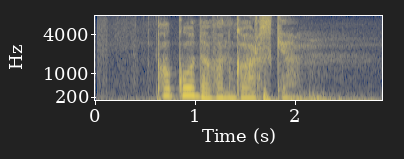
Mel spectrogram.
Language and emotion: Russian, sad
